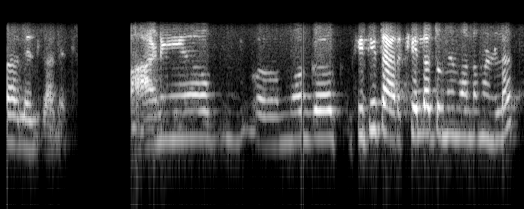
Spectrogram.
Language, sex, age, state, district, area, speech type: Marathi, female, 30-45, Maharashtra, Nashik, urban, conversation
